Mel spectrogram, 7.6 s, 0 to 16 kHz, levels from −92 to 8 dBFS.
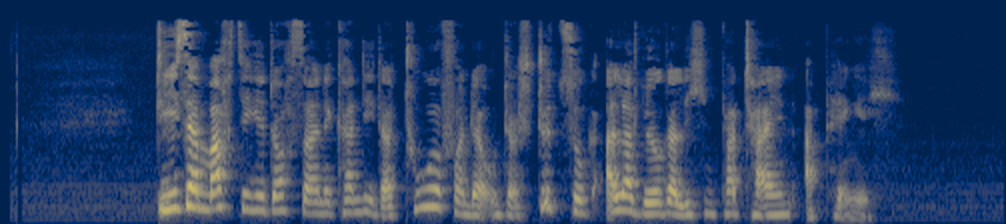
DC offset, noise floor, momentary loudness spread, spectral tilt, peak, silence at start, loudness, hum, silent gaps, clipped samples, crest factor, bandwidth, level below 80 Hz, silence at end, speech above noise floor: under 0.1%; -69 dBFS; 17 LU; -3.5 dB/octave; -2 dBFS; 1.2 s; -25 LUFS; none; none; under 0.1%; 24 dB; 11.5 kHz; -74 dBFS; 0.95 s; 44 dB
